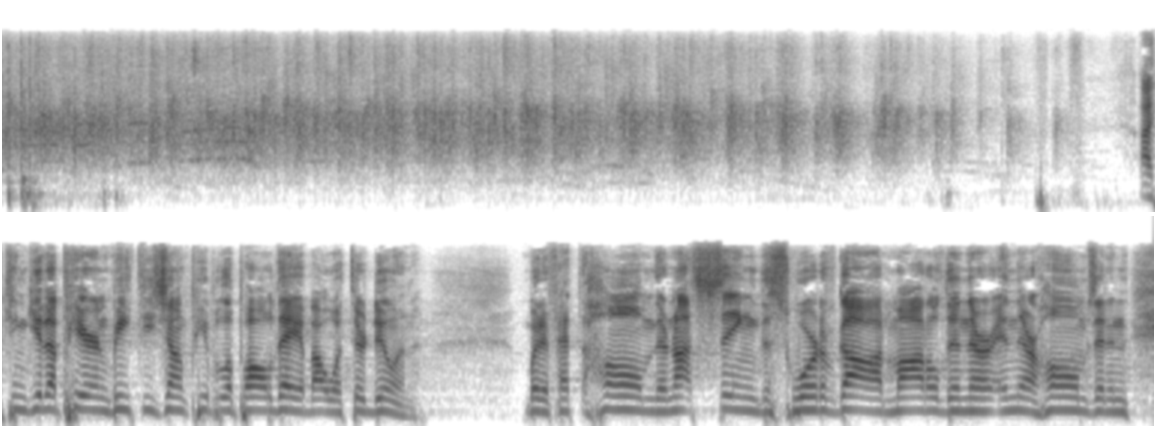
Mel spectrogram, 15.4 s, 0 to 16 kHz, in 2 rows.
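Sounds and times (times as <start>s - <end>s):
audience clapping during a morning sermon: 0.0s - 7.2s
speech: 7.6s - 10.5s, 11.2s - 15.3s.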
